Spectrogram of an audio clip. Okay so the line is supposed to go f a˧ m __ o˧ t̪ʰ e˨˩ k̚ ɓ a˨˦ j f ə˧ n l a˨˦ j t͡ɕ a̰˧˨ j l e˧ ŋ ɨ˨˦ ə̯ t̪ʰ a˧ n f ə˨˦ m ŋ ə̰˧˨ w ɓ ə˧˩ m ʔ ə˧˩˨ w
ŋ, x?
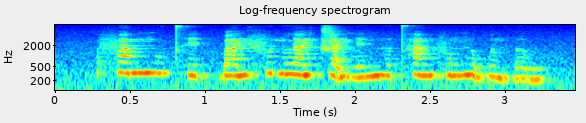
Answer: ŋ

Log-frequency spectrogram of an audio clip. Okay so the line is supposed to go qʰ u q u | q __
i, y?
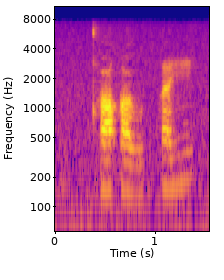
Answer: i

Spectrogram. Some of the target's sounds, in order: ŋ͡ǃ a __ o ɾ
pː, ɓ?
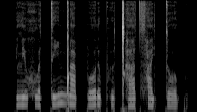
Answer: pː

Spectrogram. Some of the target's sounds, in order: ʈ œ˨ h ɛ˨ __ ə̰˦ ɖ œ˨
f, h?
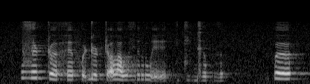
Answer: f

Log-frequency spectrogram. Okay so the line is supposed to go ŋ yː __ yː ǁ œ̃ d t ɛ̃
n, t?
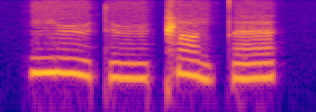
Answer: t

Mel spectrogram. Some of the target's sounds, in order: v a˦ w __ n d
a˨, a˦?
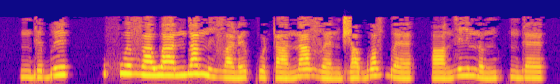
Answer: a˦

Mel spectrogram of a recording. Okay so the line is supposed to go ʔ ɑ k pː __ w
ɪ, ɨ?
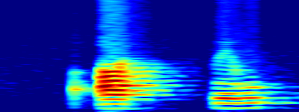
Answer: ɪ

